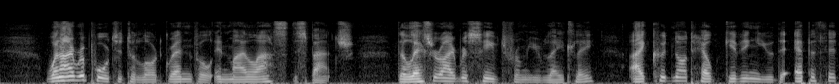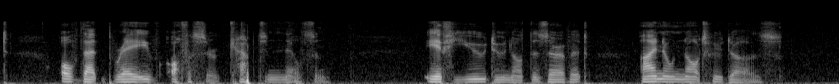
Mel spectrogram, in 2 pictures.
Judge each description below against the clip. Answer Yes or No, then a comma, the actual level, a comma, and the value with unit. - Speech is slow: No, average, 150 wpm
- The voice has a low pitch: Yes, low, 120 Hz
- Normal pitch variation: Yes, average, 3.1 semitones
